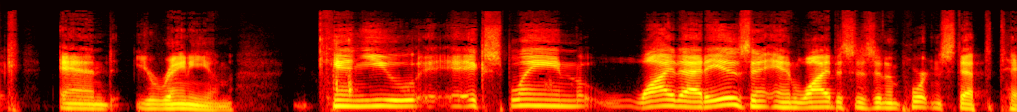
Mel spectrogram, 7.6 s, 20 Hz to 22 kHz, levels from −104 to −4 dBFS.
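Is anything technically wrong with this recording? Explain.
Yes. From 2.97 to 3.15 s, just before "explain why that is", the speech turns briefly rough and noisy: a lost packet rebuilt from error correction. About 100 ms of audio, which fits five separate lost packets, was played from the low-bitrate backup copies that Opus in-band forward error correction carries in each following packet. That avoids a gap, but the stretch is audibly coarser than the surrounding speech.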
